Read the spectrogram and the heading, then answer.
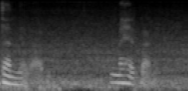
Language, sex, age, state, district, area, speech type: Sindhi, female, 18-30, Rajasthan, Ajmer, urban, spontaneous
